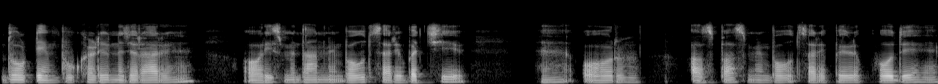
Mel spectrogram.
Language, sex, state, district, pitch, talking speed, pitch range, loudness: Hindi, male, Jharkhand, Deoghar, 105 Hz, 145 wpm, 100-105 Hz, -21 LUFS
